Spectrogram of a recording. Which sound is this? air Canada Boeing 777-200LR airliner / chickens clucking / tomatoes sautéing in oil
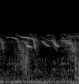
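chickens clucking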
